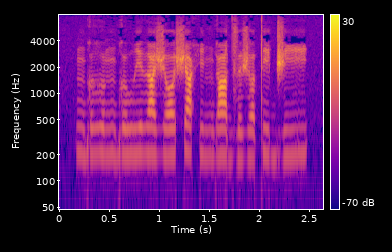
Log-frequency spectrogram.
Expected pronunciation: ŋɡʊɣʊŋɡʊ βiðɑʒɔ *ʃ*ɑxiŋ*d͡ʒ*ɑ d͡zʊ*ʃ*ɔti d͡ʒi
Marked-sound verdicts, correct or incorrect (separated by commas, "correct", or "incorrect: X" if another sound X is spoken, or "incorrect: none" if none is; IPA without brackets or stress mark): correct, incorrect: ɡ, incorrect: ʒ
